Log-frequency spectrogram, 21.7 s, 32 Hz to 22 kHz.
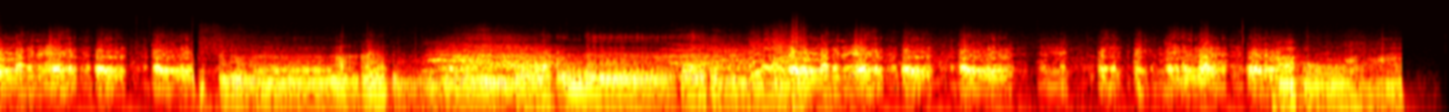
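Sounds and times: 
lion roaring and growling: 0.0s - 21.1s.

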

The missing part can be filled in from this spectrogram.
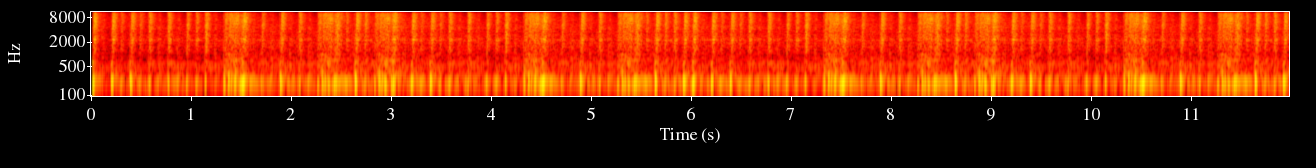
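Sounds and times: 
snare drum rolls: 0.0s - 11.9s.

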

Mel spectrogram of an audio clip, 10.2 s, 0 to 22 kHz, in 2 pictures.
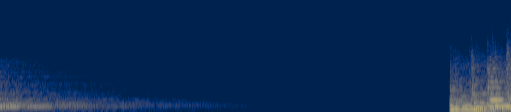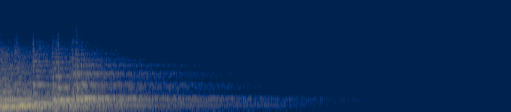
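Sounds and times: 
cello pizzicato: 0.0s - 0.8s, 4.5s - 7.2s.

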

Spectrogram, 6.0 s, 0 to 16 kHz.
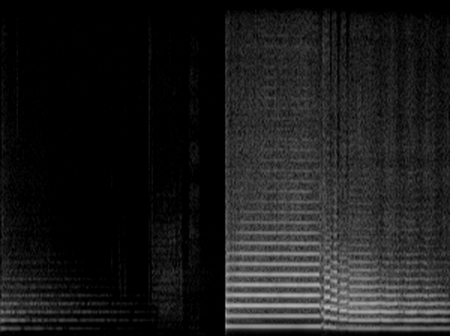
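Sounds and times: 
smooth brass trumpet: 0.0s - 1.8s, 3.0s - 5.9s.

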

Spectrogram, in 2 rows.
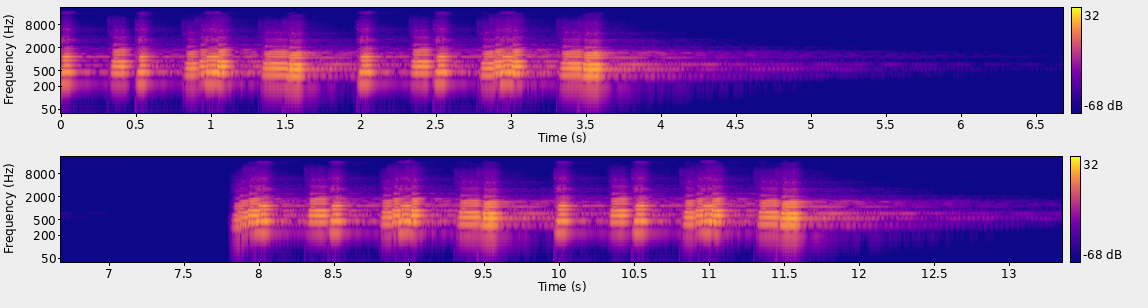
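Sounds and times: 
oboe: 0.0s - 4.3s, 7.8s - 12.6s.

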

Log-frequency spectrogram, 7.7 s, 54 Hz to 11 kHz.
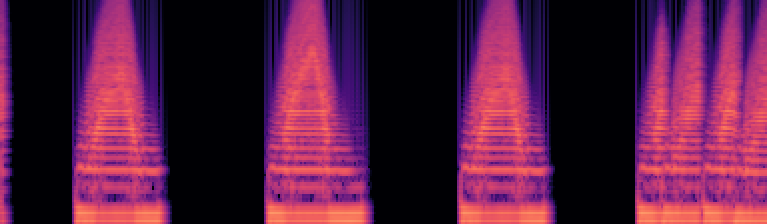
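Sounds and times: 
jelly bass synthesizer: 0.8s - 1.6s, 2.7s - 3.7s, 4.6s - 5.5s, 6.4s - 7.6s.

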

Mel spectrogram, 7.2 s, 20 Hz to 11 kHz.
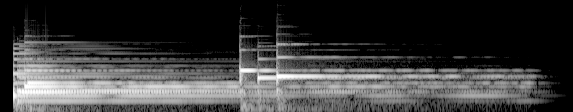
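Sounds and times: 
Latin bossa piano: 0.2s - 6.7s.

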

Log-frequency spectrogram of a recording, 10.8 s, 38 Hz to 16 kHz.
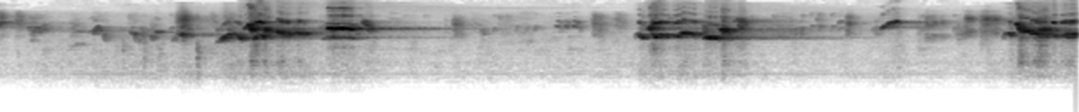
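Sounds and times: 
bird singing whistled phrase: 1.8s - 4.4s, 6.4s - 9.0s, 10.1s - 10.7s.

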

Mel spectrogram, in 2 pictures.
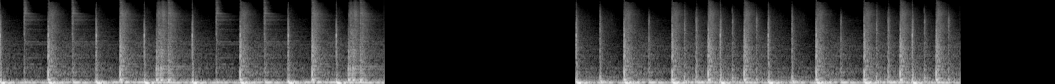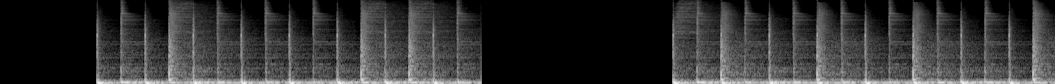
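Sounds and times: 
indie rock drum loop at 125 BPM: 0.0s - 3.8s, 5.8s - 9.6s, 11.6s - 15.4s, 17.3s - 21.1s.

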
